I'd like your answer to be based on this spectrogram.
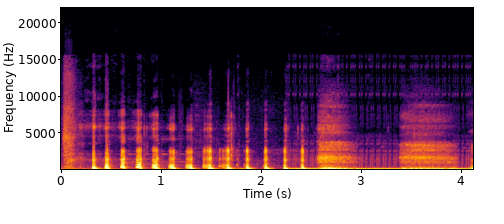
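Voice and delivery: long rueful laugh. Real, not acted. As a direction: laugh helplessly at the mess. Laughs at own failure.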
